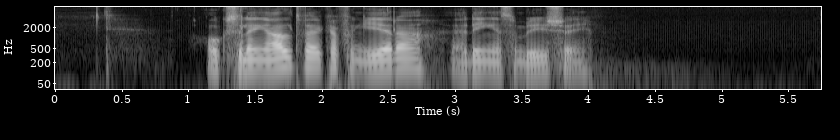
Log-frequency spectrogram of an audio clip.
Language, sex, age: Swedish, male, 42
